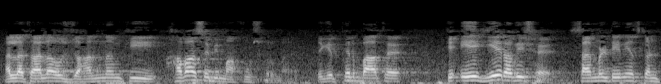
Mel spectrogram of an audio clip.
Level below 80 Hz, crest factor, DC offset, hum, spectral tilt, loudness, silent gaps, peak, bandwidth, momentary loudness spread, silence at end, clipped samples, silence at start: -34 dBFS; 14 dB; under 0.1%; none; -6.5 dB/octave; -15 LUFS; none; 0 dBFS; 8 kHz; 16 LU; 0 s; under 0.1%; 0.05 s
